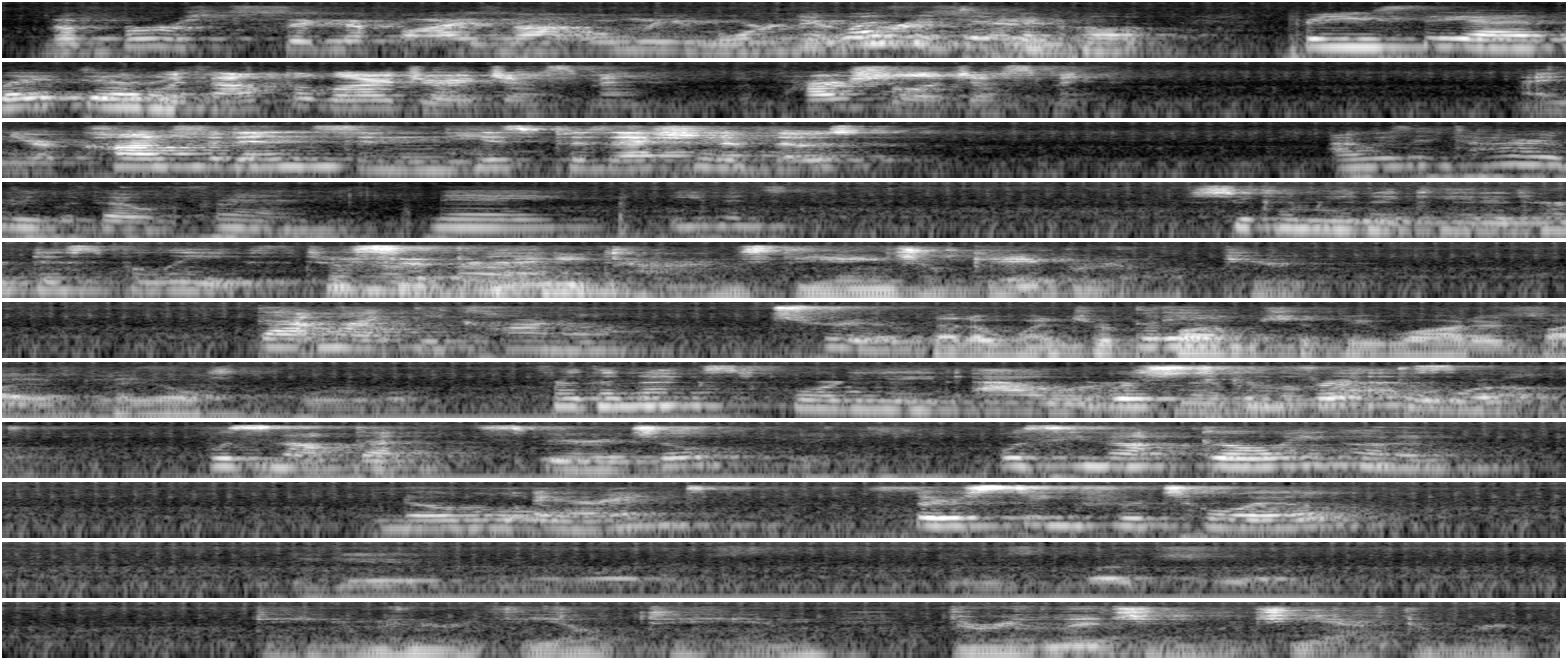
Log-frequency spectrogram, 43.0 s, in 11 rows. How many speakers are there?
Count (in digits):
10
